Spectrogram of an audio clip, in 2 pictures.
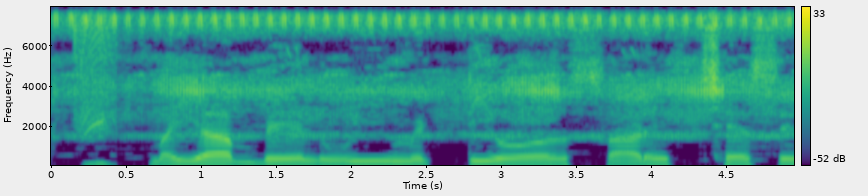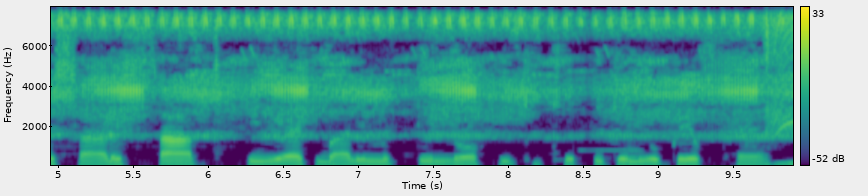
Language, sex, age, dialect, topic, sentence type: Hindi, male, 18-24, Kanauji Braj Bhasha, agriculture, statement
